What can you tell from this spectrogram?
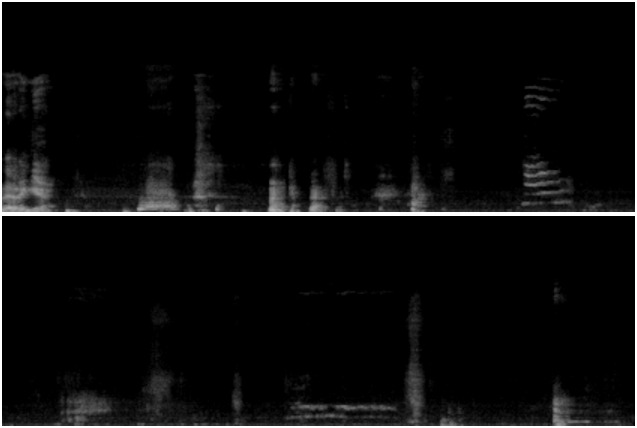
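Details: Hungry kittens at the Purrfect Pals shelter in rowdy morning play before breakfast. A few thin, high, harmonic meows, one held and one wavering, come between a man's speech and scuffling thumps in a small room.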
